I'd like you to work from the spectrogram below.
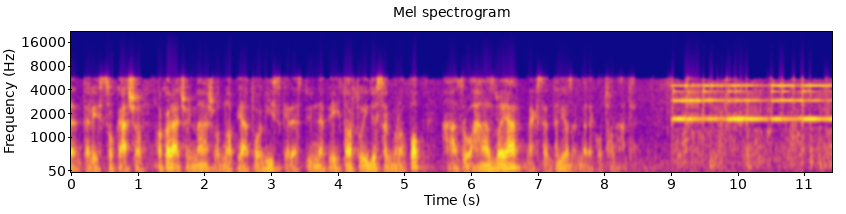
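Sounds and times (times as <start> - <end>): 
speech: 0.0 - 8.6
small handbell rung announcing priest's arrival: 9.0 - 11.4.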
